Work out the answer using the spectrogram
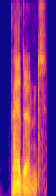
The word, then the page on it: pedant: British English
